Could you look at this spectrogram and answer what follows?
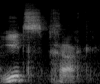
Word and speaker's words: Yitzchak: So going back to the last 2 words we went over, Yitzchak, it's not Yitzchak, it's Yitzchak.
